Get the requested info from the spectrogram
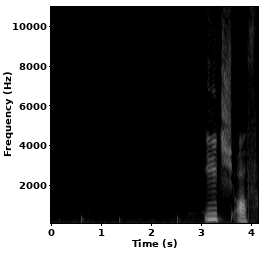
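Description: Faint scratching and light taps of a marker pen writing on a whiteboard. About three seconds in, a woman speaks briefly.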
